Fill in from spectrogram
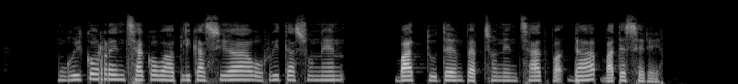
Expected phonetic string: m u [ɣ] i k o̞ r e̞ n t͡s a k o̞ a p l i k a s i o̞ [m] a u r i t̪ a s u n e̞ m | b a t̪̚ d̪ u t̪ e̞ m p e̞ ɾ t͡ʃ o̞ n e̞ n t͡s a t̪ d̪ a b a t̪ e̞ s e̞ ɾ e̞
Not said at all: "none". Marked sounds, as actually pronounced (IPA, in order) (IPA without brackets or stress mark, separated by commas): ɣ, none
